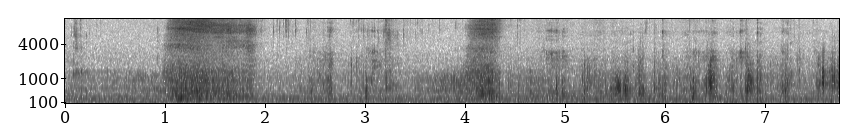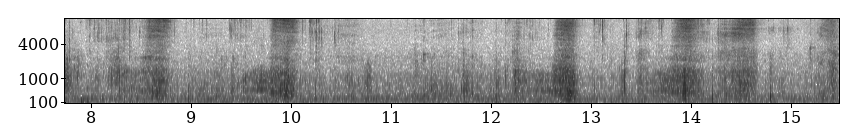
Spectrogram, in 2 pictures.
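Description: A young man slurps noodles loudly and close to a microphone.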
